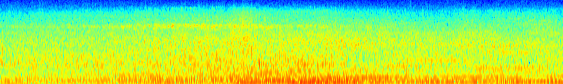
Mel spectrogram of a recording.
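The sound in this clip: A large black limousine drives away from a petrol station, its engine a steady, loud, low rumbling drone that swells slightly midway and stays even to the end.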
